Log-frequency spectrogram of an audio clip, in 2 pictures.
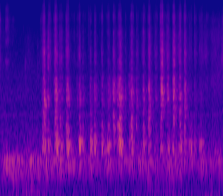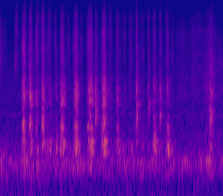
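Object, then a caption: Black-coated scratch-art paper board. A wooden stylus scratches fine lines into the coating of a flat, solid black scratch-art board about notebook size, near the flowers. It makes quick, dry, bright scratching strokes in two rapid bursts with a short pause between them, over a faint low hum.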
